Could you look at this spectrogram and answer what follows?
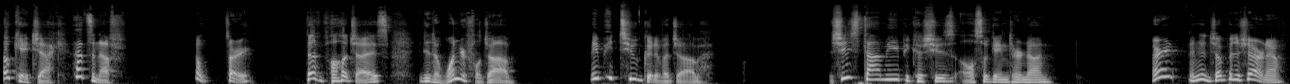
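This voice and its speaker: A man's voice: on the high side, wildly swooping pitch, moderate pace, long pauses. A man reading visual novel dialogue aloud as a let's play host, voicing the characters' lines as he goes. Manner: voices the characters' lines as he reads.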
